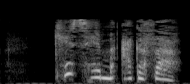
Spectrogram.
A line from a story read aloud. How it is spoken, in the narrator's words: she whispered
